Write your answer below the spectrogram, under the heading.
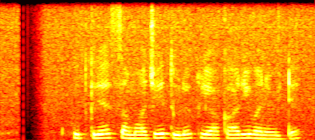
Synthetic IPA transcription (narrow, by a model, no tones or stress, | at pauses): hud̪ɡlasəmad͡ʑed̪uləkɾijakaɾiːʋənəʋiʈ̪e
